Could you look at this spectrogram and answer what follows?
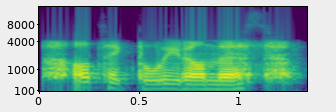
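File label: request follow me, professional female; vo; Counter Strike Model Pack; CS:GO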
